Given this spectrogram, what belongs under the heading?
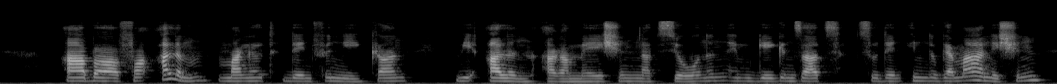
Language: German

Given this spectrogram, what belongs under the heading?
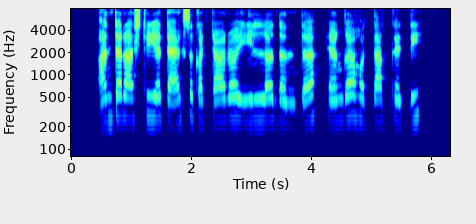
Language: Kannada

